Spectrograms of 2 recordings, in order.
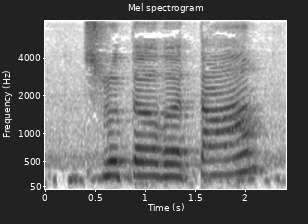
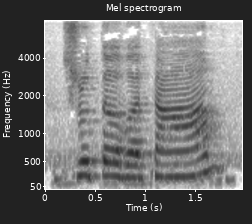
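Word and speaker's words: श्रुतवतां: अल्प श्रुतम श्रुतवताम, ये डॉट म हो जाता है, श्रुतवताम परिहास धाम।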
